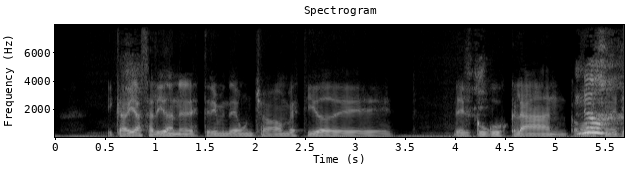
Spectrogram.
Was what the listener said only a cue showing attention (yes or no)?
yes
